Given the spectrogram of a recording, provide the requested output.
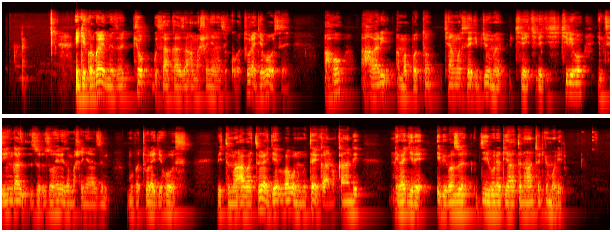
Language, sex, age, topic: Kinyarwanda, male, 18-24, government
